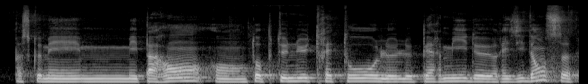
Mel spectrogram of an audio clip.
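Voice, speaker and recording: With audible room echo, a man speaks at a very slow pace in a fairly high pitch and a dark, mellow tone. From German-speaking Switzerland, Graubünden, Italian immigrant family. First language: Italian (speaking French). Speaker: novelist and lecturer. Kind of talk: public literary discussion; reading aloud from his novel. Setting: stage with audience. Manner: halting, repeats words.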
